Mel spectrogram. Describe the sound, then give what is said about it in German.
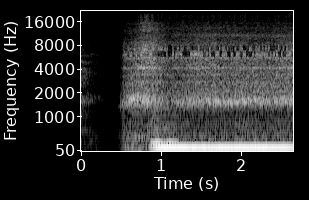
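A low wind instrument sustains one steady note, preceded by a burst of airy breath noise. A loud hiss of extra breath continues over the tone, with no voices. “Und jetzt mit einem zusätzlichen äh, extra ähm, ähm, äh, Rauschen”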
